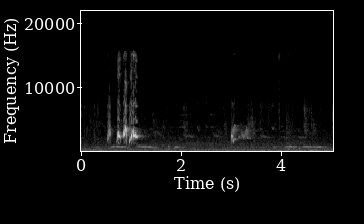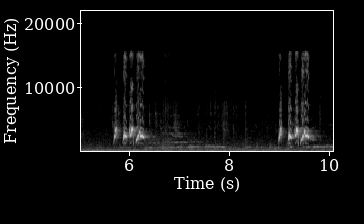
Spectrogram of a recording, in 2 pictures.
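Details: Red-whiskered bulbul kept in a cage, performing a short wild-style song with quick, choppy delivery: brief, loud, bubbling whistled phrases repeated about every three seconds over a faint low hum.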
